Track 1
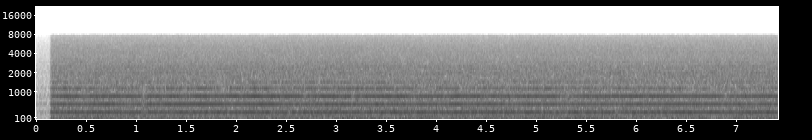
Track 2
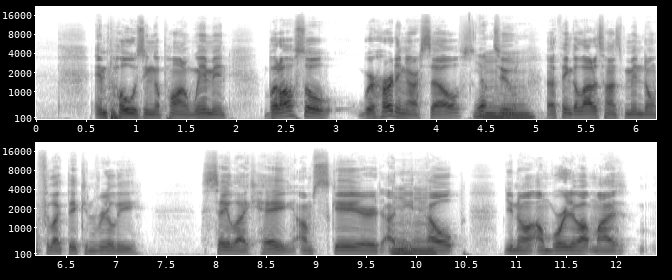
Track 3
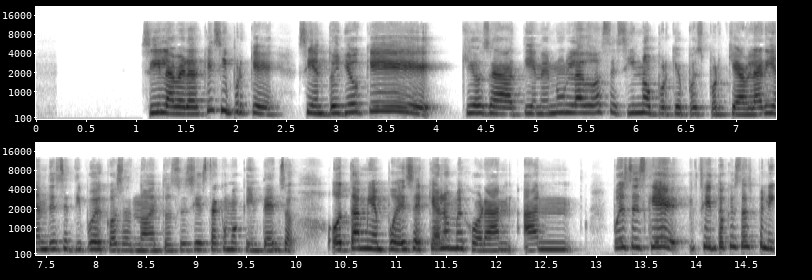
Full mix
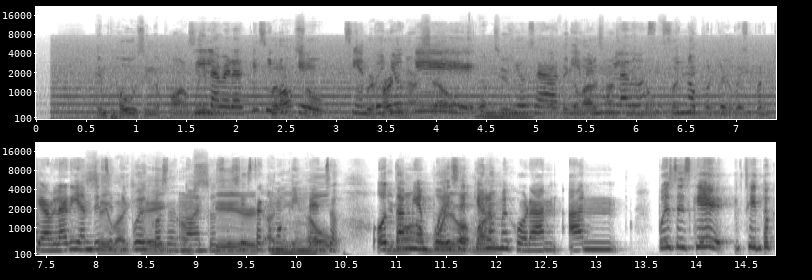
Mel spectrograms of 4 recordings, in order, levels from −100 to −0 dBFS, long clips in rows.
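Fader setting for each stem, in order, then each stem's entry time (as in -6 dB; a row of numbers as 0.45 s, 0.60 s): -1.0 dB, -1.0 dB, -7.5 dB; 0.00 s, 0.00 s, 0.45 s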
